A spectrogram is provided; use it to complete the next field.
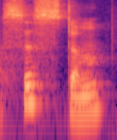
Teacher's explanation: to pronounce system, we have first syllable stress. The letter Y says the I sound.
